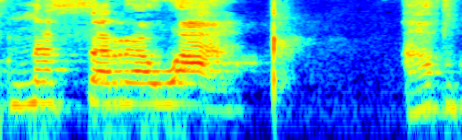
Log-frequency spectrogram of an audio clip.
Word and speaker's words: Nasarawa: And I said, Naswa. But I said, it is not Naswa, it's Nasarawa.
